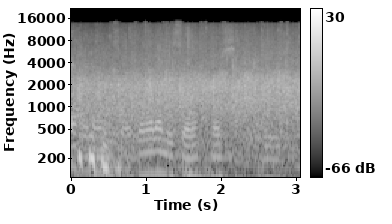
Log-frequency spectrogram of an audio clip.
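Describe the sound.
Audience applause fills the whole clip as dense, steady clapping at a constant level, while a man talks over it throughout.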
